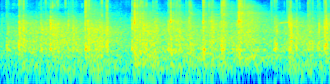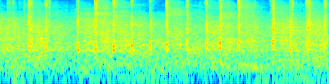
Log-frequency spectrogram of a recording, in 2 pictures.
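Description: Lively dance music with a fast, steady beat plays through loudspeakers in a large hall.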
